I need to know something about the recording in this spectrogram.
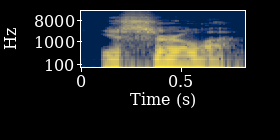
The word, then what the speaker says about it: Usurla: can't see the chat here's the pronunciation it's y-s-u-r-l-a usurla ah spectacular so we're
